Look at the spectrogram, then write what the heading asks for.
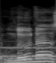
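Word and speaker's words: Lune: The E at the end of Luna isn't pronounced, by the way. Luna sounds better than Loon, so I'm sticking with Luna. Also, Loon makes it sound like I'm calling her crazy. I like her little looking around animation.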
